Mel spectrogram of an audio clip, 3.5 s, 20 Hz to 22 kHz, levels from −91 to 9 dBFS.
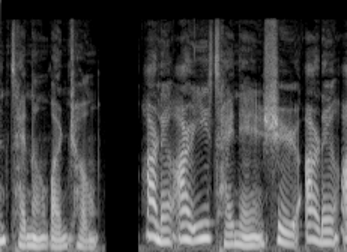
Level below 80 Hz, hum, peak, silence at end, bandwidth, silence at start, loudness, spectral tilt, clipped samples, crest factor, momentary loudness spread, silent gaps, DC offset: -46 dBFS; none; -4 dBFS; 0 s; 16 kHz; 0 s; -17 LUFS; -6 dB/octave; under 0.1%; 14 dB; 8 LU; 1.05-1.36 s; under 0.1%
